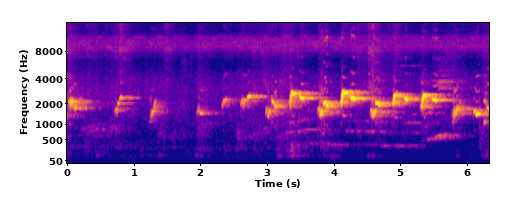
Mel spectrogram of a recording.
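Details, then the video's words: Sooty-headed bulbul song with ngikluk and ropel phrasing: spaced single slurred whistles at first, then a speeding run of bright, looping two-part whistled notes rising and falling in quick succession. "Burung Trucuk Ropel,ngikluk...ada ngGARUDAnya juga ll unik"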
